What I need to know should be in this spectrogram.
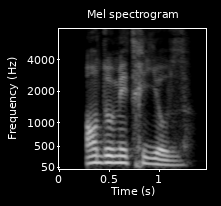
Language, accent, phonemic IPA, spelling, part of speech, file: French, France, /ɑ̃.dɔ.me.tʁi.joz/, endométriose, noun, LL-Q150 (fra)-endométriose.wav
- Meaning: endometriosis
